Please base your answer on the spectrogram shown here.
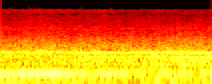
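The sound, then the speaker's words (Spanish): Military vehicles advancing toward Kharkiv produce a loud, steady engine rumble with a constant low drone and no distinct breaks. “Son los carros militares avanzando en este caso sobre Kharkov”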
